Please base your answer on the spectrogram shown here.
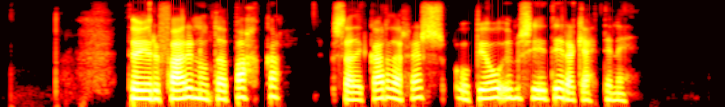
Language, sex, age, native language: Icelandic, female, 50-59, Icelandic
